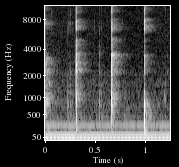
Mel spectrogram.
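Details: Male speaker with Tourette syndrome who tries to control his tics and also has eye tics; frequent vocal tic (clucking) in Tourette syndrome.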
